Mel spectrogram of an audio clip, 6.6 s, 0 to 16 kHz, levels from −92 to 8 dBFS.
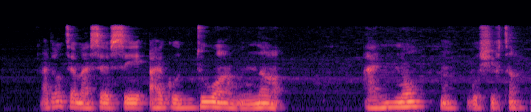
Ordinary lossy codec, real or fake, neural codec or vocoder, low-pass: none; real; none; 7.2 kHz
